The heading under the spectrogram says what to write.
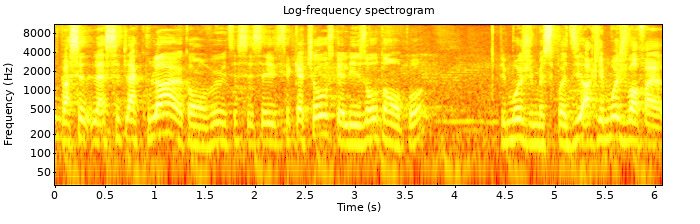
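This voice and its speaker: A man with a Quebec accent, fairly quick, with fairly even intonation, music in the background. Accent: regional Quebec French. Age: young. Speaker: stand-up comedian. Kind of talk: interview answer. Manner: casual, humorous.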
